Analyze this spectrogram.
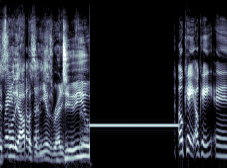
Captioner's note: beep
